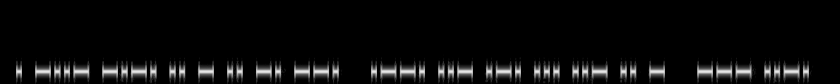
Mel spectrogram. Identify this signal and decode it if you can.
Morse code, heard as a keyed tone, about 25 wpm, 600 Hz. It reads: EXCITING PURSUIT OF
